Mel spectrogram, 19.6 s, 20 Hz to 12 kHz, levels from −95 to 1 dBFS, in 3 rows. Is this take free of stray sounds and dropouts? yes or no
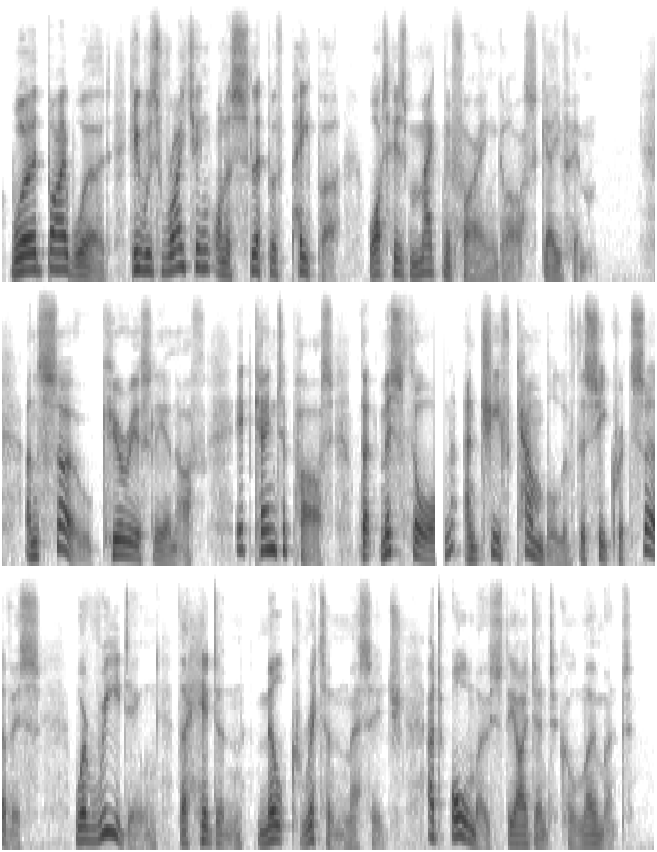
no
